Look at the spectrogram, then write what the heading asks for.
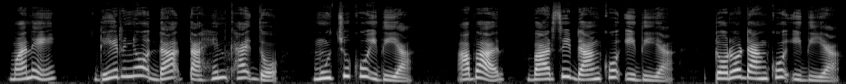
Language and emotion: Santali, neutral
